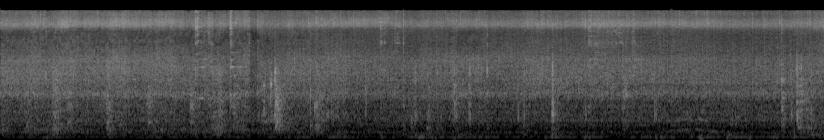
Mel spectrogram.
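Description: Steamed taro leaves are stirred and fried in a wok with little oil, giving a quiet continuous sizzle broken by soft scraping taps of the spatula against the pan.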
